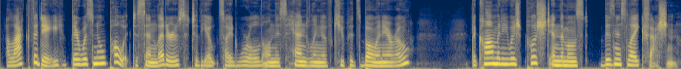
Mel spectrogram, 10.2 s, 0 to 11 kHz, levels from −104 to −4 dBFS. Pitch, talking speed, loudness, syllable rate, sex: 210 Hz, 190 wpm, -17 LUFS, 5.1 syllables/s, female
